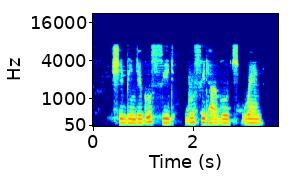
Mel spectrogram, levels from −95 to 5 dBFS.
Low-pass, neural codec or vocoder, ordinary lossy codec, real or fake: 7.2 kHz; none; none; real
